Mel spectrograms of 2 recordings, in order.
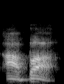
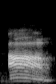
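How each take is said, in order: First: A vowel is added after the final consonant. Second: The word ends on the bare consonant. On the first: The speaker calls it wrong. "not abba" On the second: The speaker calls it right. "We just say ab"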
